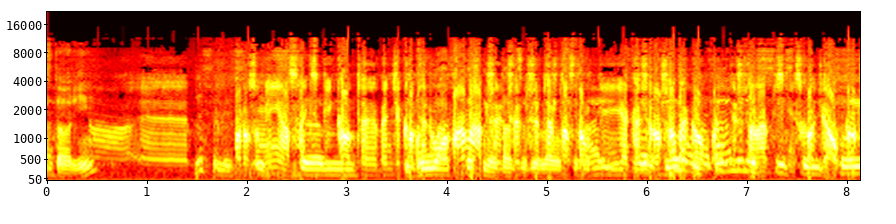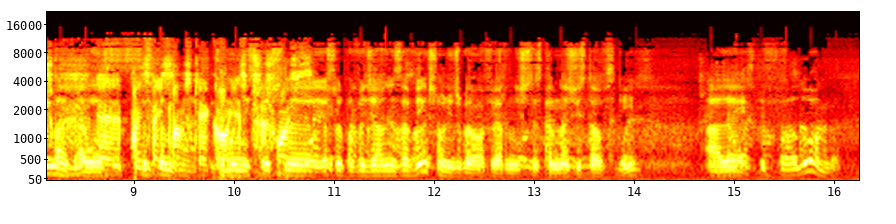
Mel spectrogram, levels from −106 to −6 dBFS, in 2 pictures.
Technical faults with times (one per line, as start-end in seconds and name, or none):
0.00-16.26 resampler restarted on every block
